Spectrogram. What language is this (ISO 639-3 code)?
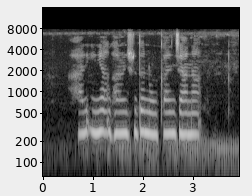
sat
